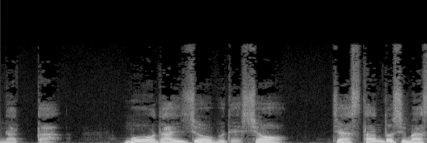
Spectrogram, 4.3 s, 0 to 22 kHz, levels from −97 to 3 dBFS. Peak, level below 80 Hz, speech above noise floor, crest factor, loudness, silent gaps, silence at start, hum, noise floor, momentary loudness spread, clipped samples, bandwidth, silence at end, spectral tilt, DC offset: -2 dBFS; -52 dBFS; 41 dB; 18 dB; -19 LUFS; none; 0 s; none; -59 dBFS; 12 LU; under 0.1%; 15.5 kHz; 0 s; -6.5 dB/octave; under 0.1%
